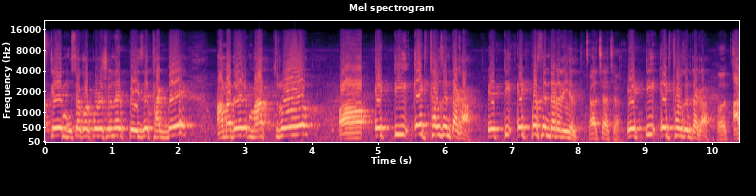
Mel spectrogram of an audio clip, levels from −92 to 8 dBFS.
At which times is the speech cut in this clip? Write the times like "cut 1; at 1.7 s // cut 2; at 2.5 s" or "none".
none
